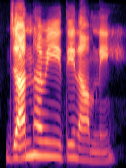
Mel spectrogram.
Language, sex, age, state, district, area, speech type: Sanskrit, female, 30-45, Karnataka, Udupi, urban, spontaneous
